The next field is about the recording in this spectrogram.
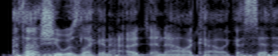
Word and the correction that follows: acolyte: Acolyte. Sorry, not alley cat. Sorry, I said it wrong.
